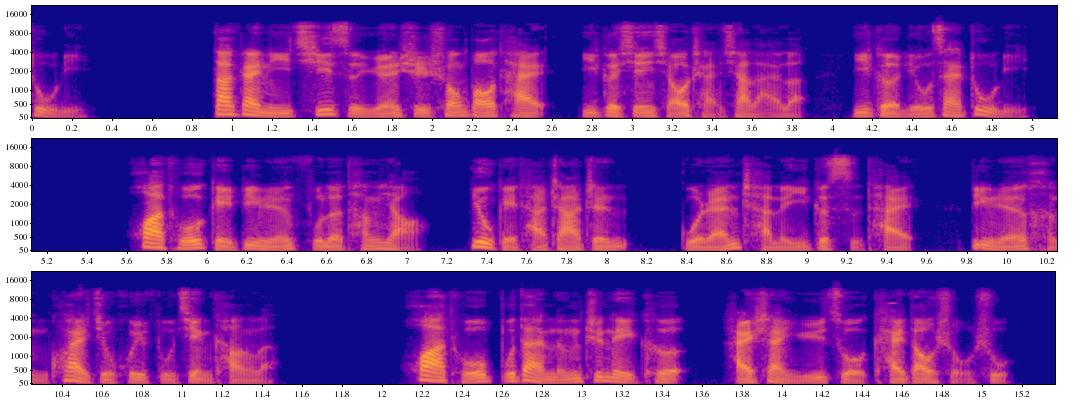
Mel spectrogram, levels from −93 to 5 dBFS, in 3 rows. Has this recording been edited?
no; 0 cuts

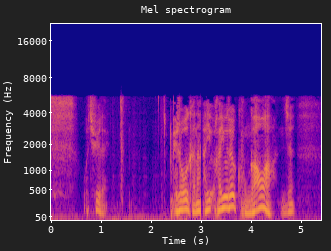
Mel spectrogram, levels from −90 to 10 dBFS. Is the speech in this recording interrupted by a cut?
yes; 1 cut; at 3.0 s

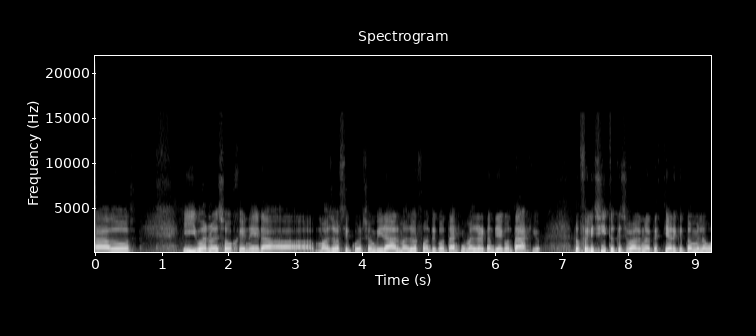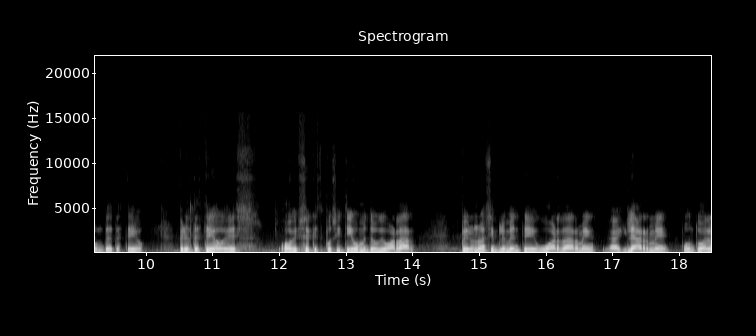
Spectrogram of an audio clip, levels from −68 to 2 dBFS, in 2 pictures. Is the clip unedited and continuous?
yes; 0 cuts

